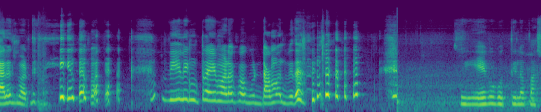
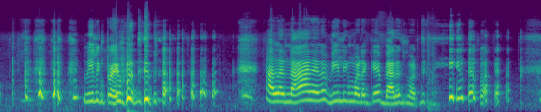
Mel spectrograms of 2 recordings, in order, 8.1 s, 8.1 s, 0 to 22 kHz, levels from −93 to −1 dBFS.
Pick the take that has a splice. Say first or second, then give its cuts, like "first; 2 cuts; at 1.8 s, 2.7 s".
first; 1 cut; at 6.0 s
